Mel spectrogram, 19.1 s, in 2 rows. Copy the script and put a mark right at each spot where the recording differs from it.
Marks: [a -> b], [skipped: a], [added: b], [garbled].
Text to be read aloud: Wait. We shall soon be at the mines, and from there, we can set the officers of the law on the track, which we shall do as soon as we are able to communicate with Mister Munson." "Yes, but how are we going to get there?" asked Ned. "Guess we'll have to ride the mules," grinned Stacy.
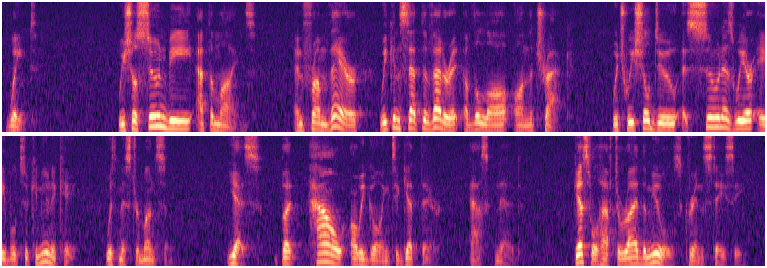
Wait. We shall soon be at the mines, and from there, we can set the [officers -> veterate] of the law on the track, which we shall do as soon as we are able to communicate with Mister Munson." "Yes, but how are we going to get there?" asked Ned. "Guess we'll have to ride the mules," grinned Stacy.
